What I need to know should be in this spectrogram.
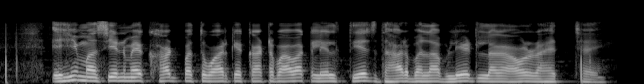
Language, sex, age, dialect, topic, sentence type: Maithili, male, 60-100, Southern/Standard, agriculture, statement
